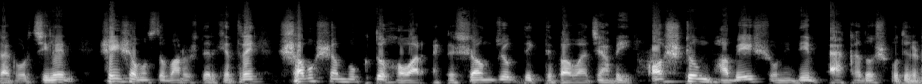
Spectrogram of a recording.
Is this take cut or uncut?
cut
